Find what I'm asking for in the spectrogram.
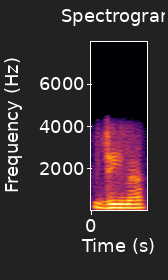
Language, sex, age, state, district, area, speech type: Punjabi, male, 30-45, Punjab, Hoshiarpur, urban, conversation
